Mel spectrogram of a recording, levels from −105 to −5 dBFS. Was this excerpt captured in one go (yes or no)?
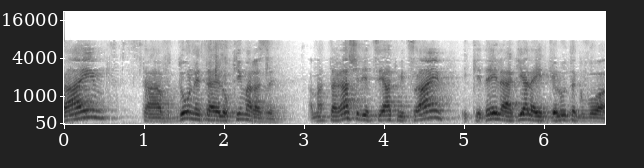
no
